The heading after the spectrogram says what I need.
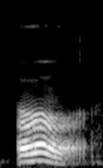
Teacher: Encore une fois, on a le R dans la bouche, pas dans la gorge.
